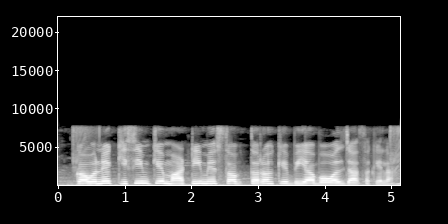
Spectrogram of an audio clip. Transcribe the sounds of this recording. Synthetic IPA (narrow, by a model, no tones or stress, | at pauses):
kəʋnekɪsɪmkemaːʈimẽsɐbt̪əɾəɦkebijaboːʋəld͡ʒaːsəkeːlaːɦ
